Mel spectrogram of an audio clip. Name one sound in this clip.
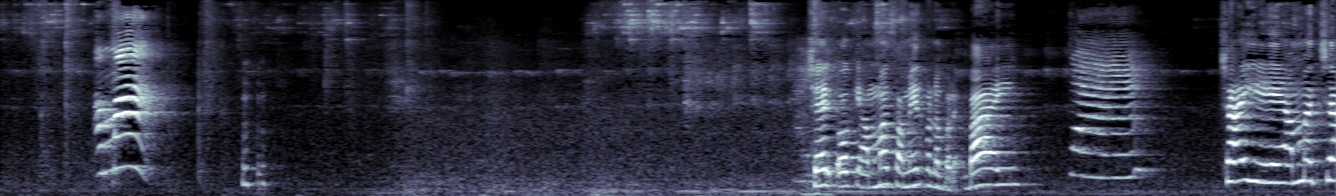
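A little girl squeals and babbles excitedly nearby.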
